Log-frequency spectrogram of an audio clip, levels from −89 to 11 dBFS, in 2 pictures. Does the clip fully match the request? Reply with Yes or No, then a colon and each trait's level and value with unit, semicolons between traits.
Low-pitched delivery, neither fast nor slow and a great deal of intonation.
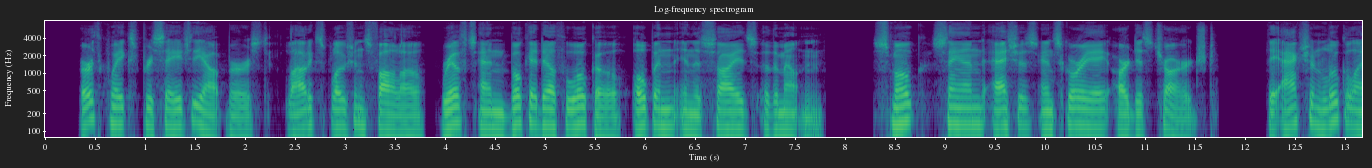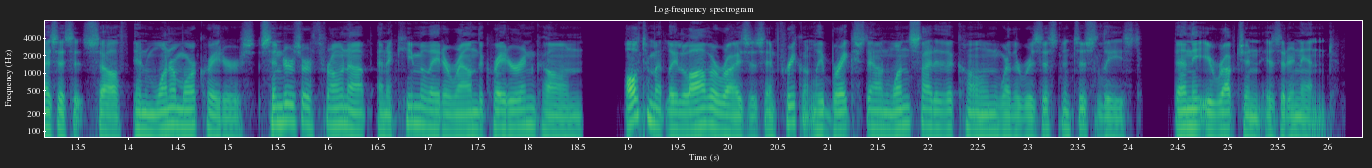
No: low, 110 Hz; average, 160 wpm; average, 3.9 semitones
